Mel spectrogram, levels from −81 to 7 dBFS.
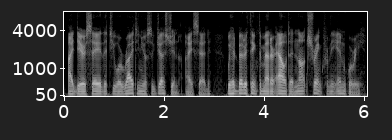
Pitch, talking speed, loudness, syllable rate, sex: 90 Hz, 245 wpm, -24 LUFS, 5.8 syllables/s, male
